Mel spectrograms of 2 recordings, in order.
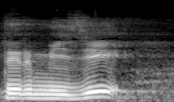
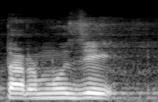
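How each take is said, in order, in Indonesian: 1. Suku kata pertama memiliki vokal i. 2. Suku kata pertama memiliki vokal a. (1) "Tiga macam tuh dibaca" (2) "Tiga macam tuh dibaca"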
